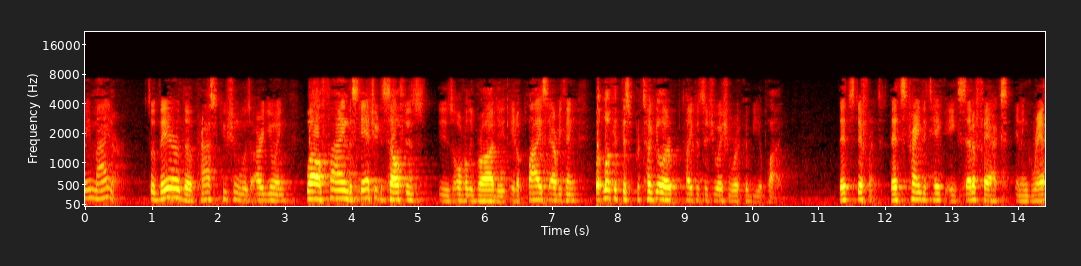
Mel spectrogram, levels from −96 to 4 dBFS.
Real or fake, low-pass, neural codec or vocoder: real; 7.2 kHz; none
